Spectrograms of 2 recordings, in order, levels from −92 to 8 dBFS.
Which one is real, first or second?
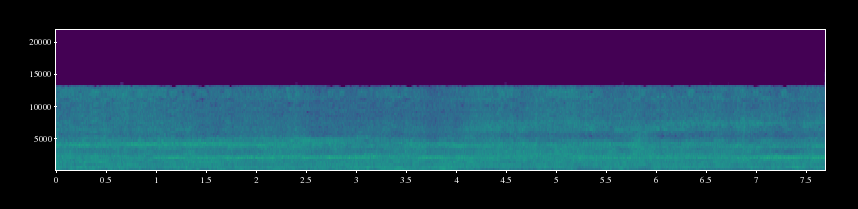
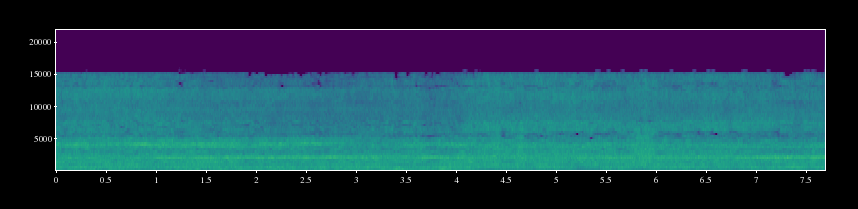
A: second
